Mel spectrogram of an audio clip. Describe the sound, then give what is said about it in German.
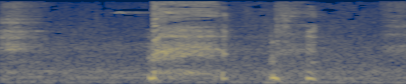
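A loud cough starts the sequence, then a brief pause before two or three shorter, rougher coughs follow in quick succession, with no talking. “Auch ein Hustenbonbon?”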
